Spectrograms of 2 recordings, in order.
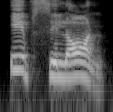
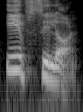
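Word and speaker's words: ipsilon: যে কারণে এটাকে আমরা অনেক ক্ষেত্রে দাব ভি উচ্চারণ করি এরপর আছে কি এক্স আমরা এক্স বলি এটাকে আমরা ইতালিতে বলি ইক্স ইফসিলন ইফসিলন মানে হচ্ছে ওয়াই ওয়াই কে আমরা ইতালিতে বলবো ইফসিলন এন্ড জেড যেটাই জেড কে আমরা ইতালিতে বলবো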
